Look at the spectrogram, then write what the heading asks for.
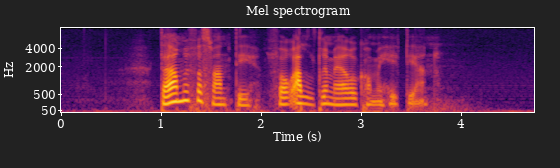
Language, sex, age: Norwegian, female, 20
